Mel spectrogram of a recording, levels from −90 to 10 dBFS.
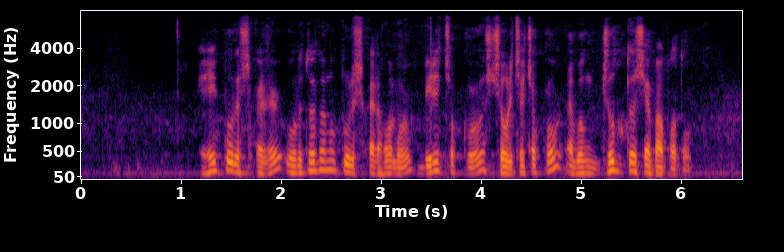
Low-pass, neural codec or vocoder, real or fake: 7.2 kHz; codec, 16 kHz, 4 kbps, X-Codec, HuBERT features, trained on balanced general audio; fake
